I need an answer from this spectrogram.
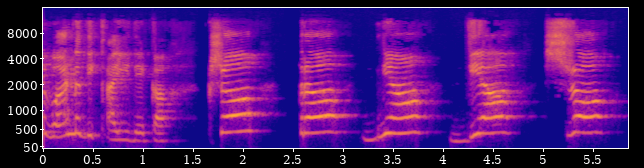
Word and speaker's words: क्ष: इसका उच्चारण किस प्रकार करना है? क्ष। अब देखिए, इसका उच्चारण करते समय पहले का की आवाज आ रही है, बाद में शा की आवाज आ रही है।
